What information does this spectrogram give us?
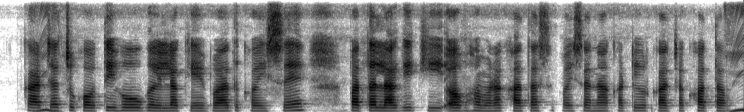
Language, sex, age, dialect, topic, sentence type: Bhojpuri, female, 18-24, Southern / Standard, banking, question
